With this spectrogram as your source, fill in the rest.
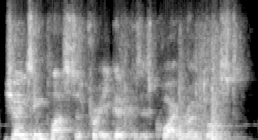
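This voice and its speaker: Working in his roomy art studio, a British man chats loosely on a live stream at a brisk pace, his medium-pitched voice full of lively intonation. He's a little tired from climbing and thinks out loud as he goes, with faint noise in the background.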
